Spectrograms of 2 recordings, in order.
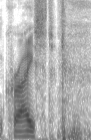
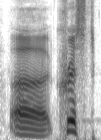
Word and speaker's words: Crist: effects of that crew always want to call Christ I mean it's spelled that way I get it Crist Komachi led the team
